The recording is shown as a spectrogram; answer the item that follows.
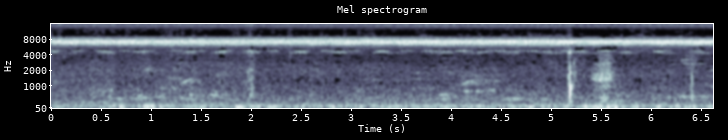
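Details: August 1, 2014 in Dobbs Ferry, New York: crickets close by sustain an even, very high continuous trill, with a few sharp clicks and taps near the end over a low rumble.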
